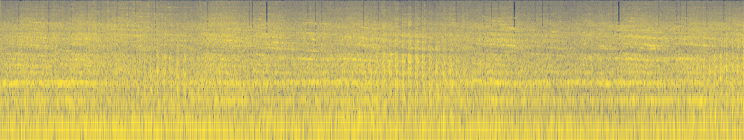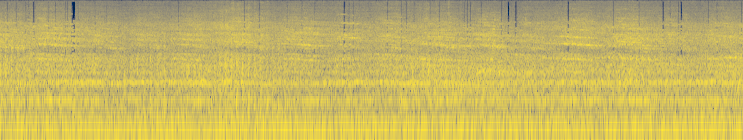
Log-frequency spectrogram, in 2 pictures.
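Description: Freight train rolling past steadily: a loud, constant low rumble with a steady hum, and a string of short, falling high-pitched wheel squeals about once a second.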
